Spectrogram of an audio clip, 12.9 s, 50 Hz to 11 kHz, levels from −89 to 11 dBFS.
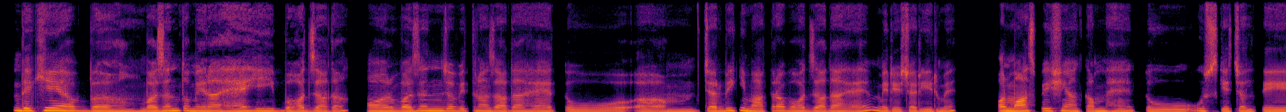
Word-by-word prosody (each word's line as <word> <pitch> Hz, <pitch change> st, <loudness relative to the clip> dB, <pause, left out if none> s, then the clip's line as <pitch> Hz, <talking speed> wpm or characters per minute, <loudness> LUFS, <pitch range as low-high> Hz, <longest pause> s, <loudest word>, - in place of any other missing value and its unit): देखिए, 230 Hz, +1 st, +5 dB
अब 195 Hz, -3 st, 0 dB, 0.5 s
वज़न 200 Hz, +4 st, +3 dB
तो 220 Hz, -1 st, -3 dB
मेरा 195 Hz, -1 st, +2 dB
है 180 Hz, +2 st, +2 dB
ही 195 Hz, -1 st, +1 dB
बहुत 175 Hz, +1 st, -1 dB
ज़्यादा 175 Hz, +3 st, -2 dB, 0.2 s
और 185 Hz, -1 st, +2 dB
वज़न 210 Hz, +2 st, +3 dB
जब 205 Hz, -1 st, -1 dB
इतना 195 Hz, +1 st, -3 dB
ज़्यादा 185 Hz, 0 st, -1 dB
है 175 Hz, +1 st, -2 dB
तो 180 Hz, -2 st, -4 dB
अम, 150 Hz, -2 st, -3 dB
चर्बी 195 Hz, +2 st, +1 dB
की 230 Hz, -, -1 dB
मात्रा 200 Hz, +2 st, +1 dB
बहुत 185 Hz, -2 st, -2 dB
ज़्यादा 175 Hz, +1 st, -1 dB
है 175 Hz, +6 st, -2 dB
मेरे 180 Hz, -7 st, -2 dB
शरीर 180 Hz, 0 st, -1 dB
में, 180 Hz, +6 st, -2 dB, 0.4 s
और 200 Hz, -, +6 dB
मांसपेशियाँ 200 Hz, +1 st, +3 dB
कम 175 Hz, +2 st, +1 dB
हैं 175 Hz, +3 st, -3 dB
तो 175 Hz, -1 st, -2 dB, 0.2 s
उसके 190 Hz, 0 st, +1 dB
चलते 180 Hz, -2 st, -2 dB
185 Hz, 155 wpm, -22 LUFS, 175-200 Hz, 0.5 s, और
